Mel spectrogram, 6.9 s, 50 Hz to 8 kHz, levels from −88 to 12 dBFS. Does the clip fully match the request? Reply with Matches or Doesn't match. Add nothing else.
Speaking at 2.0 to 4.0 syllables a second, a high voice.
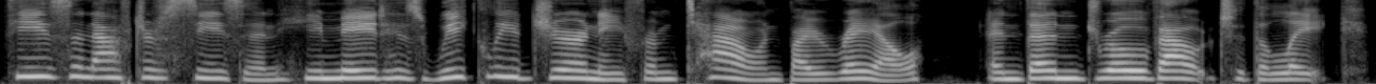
Matches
